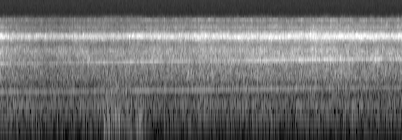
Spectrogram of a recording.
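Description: Near silence: faint steady hiss with a faint hum.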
